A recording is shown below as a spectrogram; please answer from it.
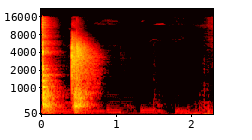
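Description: Snooker shot: a sharp knock as the cue strikes the cue ball, then a second knock about half a second later as the balls collide and the yellow is potted.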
